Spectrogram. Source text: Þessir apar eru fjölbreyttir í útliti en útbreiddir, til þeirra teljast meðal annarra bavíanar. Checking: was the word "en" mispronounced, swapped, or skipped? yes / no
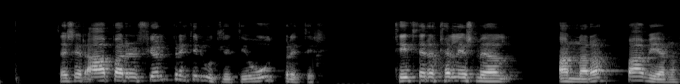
yes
